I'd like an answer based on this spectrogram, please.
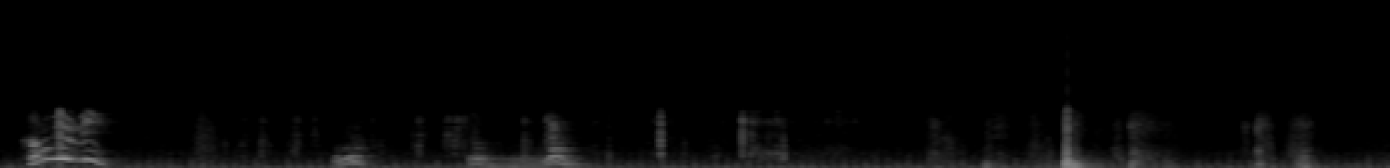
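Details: Two-month-old teacup poodle puppy playing, giving short high yips and whimpers in scattered bursts, with a sharp click and faint background noise between calls.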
